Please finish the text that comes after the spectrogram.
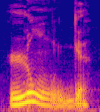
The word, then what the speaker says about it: longue: Okay, so long, remember you don't pronounce the final G, will become longue. Okay, so phonetically it's longue, longue.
